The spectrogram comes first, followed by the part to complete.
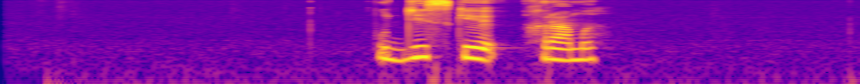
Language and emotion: Russian, neutral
